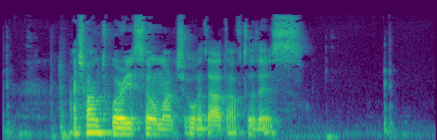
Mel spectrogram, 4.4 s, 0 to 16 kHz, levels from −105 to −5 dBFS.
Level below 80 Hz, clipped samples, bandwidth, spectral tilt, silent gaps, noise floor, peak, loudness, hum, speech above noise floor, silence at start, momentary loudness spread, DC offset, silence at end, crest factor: -50 dBFS; under 0.1%; 11.5 kHz; -6 dB/octave; none; -57 dBFS; -4 dBFS; -22 LUFS; none; 36 dB; 0.05 s; 15 LU; under 0.1%; 0.45 s; 20 dB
